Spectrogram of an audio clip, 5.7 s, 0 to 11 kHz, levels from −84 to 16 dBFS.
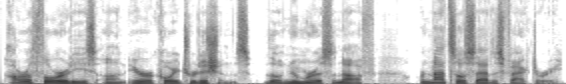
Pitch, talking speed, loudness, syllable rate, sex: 145 Hz, 125 wpm, -17 LUFS, 5.5 syllables/s, male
